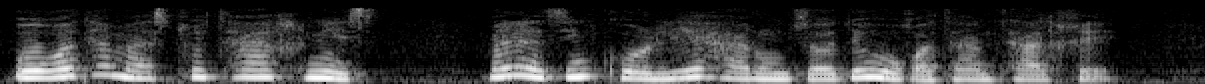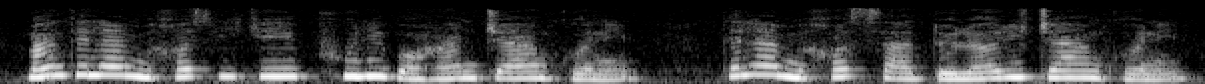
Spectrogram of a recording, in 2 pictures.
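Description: Woman reading a stern protective guy, firm and bossy, husky voice, lo-fi sound. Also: sits high, animated, dark tone. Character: stern protective man, worried companion. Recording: dull lo-fi recording.

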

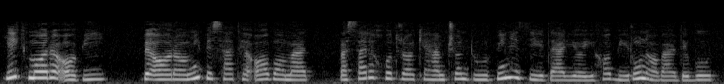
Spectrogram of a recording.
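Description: Husky woman reading an audiobook. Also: on the high side, warm tone. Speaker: audiobook narrator. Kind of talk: scripted narration. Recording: dull lo-fi recording.

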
